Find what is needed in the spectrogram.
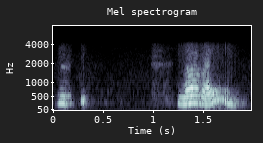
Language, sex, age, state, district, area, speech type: Nepali, female, 60+, West Bengal, Darjeeling, rural, conversation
